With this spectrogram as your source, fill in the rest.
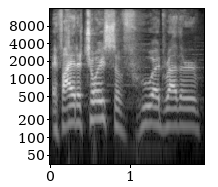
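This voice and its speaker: A man's voice: fairly high pitch, brisk, faint music behind. A man co-hosting a casual fan podcast, chatting animatedly with hesitant fillers. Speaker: podcast co-host. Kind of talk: casual chat.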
